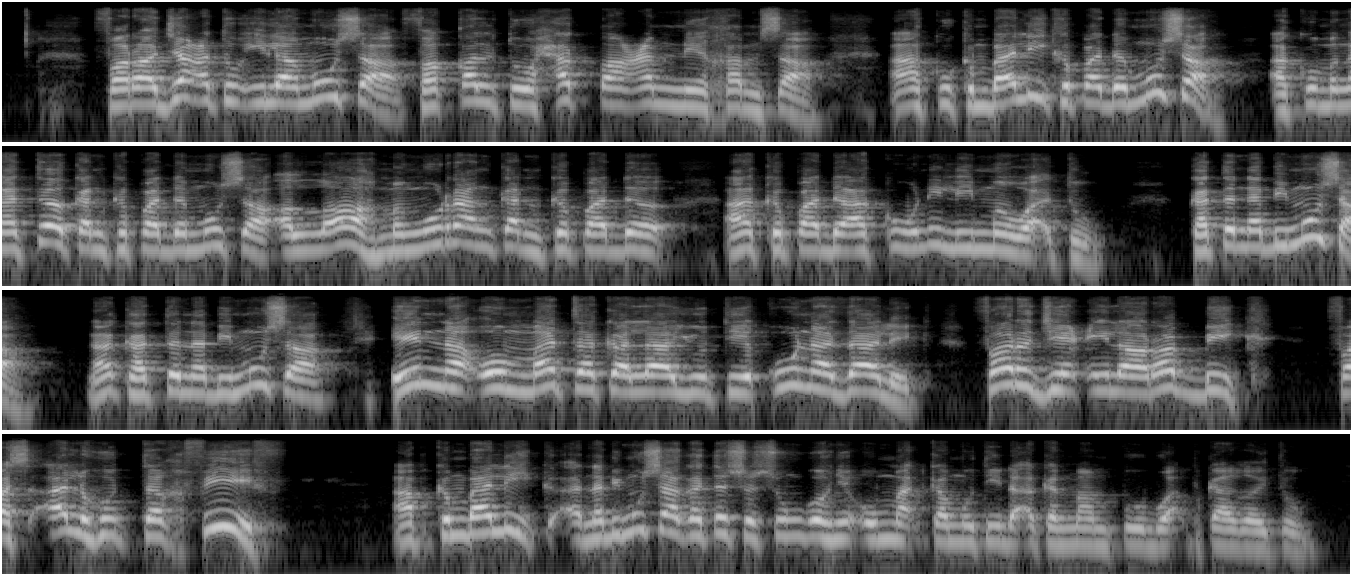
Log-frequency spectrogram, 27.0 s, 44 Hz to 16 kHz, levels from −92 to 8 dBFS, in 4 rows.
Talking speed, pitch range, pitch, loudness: 115 wpm, 195-245 Hz, 220 Hz, -22 LUFS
